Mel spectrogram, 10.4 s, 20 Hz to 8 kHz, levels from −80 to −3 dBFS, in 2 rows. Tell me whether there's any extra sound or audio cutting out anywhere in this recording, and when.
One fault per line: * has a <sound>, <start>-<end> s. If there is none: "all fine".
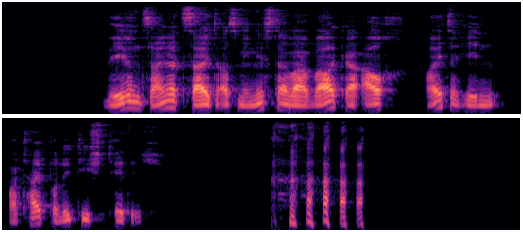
* has a laugh, 7.9-8.8 s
